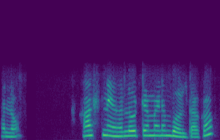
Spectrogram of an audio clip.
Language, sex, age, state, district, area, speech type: Marathi, female, 18-30, Maharashtra, Sangli, rural, conversation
